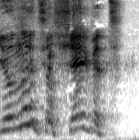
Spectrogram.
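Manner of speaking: fake, put-on Jamaican accent. Playing a Jamaican policeman in an improv game: put-on Jamaican accent. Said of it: "It's Jamaica".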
